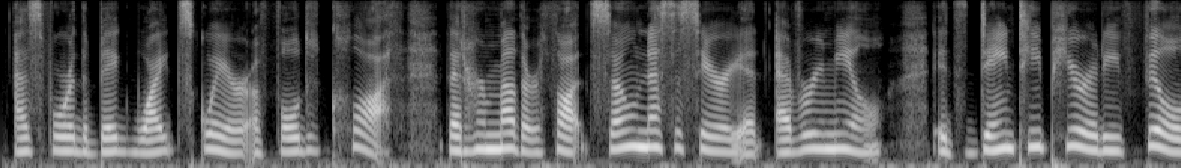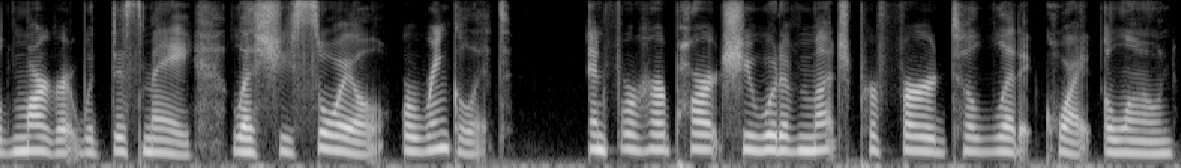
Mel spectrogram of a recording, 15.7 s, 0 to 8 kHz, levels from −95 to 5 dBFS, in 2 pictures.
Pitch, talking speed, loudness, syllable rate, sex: 210 Hz, 170 wpm, -18 LUFS, 4.8 syllables/s, female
